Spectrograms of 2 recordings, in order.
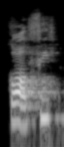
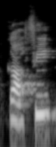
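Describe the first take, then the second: First: The first vowel is a rounded 'aw' sound. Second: The first vowel is an open 'ah' sound. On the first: The speaker calls it right. "ओ आ रहा है ... अब सही है" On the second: The speaker calls it wrong. "गलत बात है ये ये उच्चारण ही आपका गलत है"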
